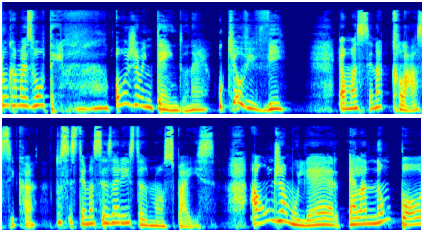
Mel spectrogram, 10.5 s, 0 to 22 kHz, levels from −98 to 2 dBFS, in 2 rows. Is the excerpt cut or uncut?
uncut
